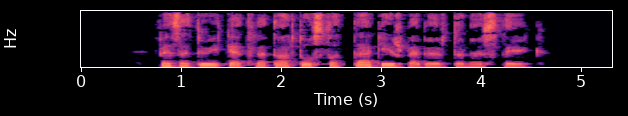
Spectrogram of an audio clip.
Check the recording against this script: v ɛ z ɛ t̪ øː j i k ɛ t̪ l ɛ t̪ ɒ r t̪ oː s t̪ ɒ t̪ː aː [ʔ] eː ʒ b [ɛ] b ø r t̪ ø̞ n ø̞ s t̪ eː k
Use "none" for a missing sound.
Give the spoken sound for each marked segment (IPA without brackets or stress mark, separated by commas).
k, ɛ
